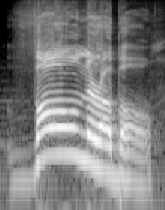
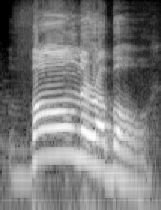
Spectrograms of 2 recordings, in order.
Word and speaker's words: vulnerable: It's very useful, but it's a little bit tricky to pronounce. So after me vulnerable. Good. I know it's tricky again after me vulnerable.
